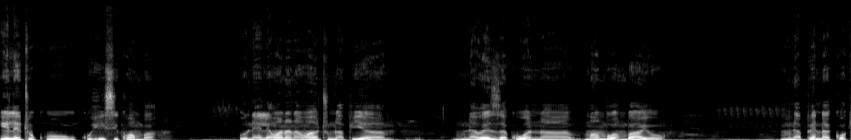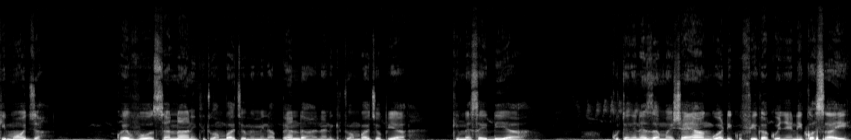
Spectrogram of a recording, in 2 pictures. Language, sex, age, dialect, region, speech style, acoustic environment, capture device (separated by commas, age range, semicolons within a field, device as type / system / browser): Swahili, male, 25-34, Kenya - Mombasa, Kenya, happy; relaxed, nature, mobile / Linux / Chrome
